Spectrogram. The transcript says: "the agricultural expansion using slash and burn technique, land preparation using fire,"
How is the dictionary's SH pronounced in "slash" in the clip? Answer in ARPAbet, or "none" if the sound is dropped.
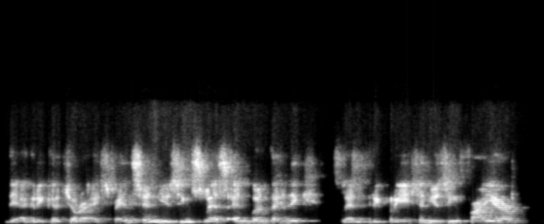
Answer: S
